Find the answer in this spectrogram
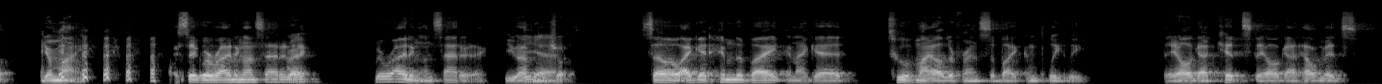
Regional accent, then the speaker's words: Trinidad & Tobago; growing up in Trinidad, which is a Caribbean island.

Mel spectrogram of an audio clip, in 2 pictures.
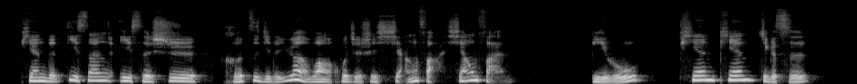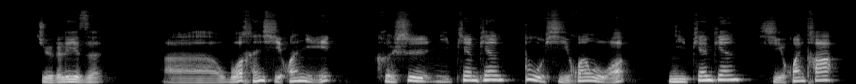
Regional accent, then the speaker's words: China; 虽然我是中国人，但是我写汉字真的不好看

